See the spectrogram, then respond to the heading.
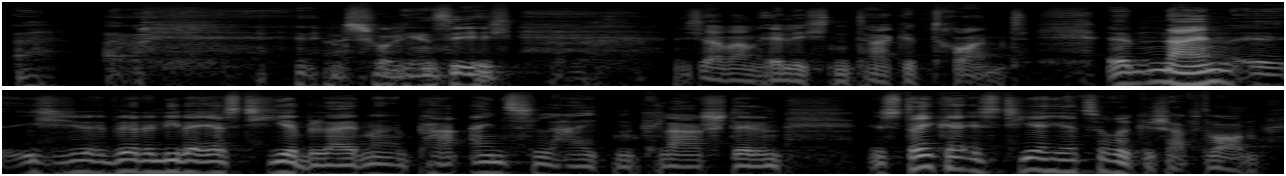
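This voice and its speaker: Shrewd gentleman sleuth for radio play, lowish voice, thoughtful, courteous, mulls things over. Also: animated, normal speed. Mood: absent-minded, polite. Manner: thoughtful, polite, probing, murmured acknowledgements. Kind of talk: German radio play detective acting.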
